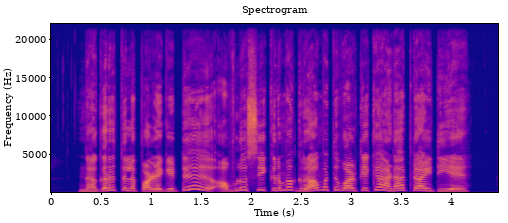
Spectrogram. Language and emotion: Tamil, surprised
